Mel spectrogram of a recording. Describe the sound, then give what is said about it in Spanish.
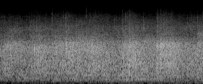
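Audience applause at a spoken talk, a dense and steady wash of clapping that holds at an even, moderate level throughout, with no voices rising above it. “denle un aplauso a los que quieren ser libres”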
